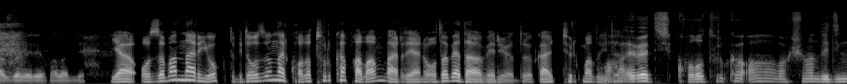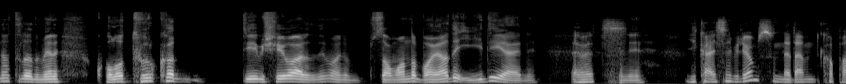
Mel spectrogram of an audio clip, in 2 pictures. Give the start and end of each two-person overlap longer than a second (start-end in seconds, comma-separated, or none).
none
